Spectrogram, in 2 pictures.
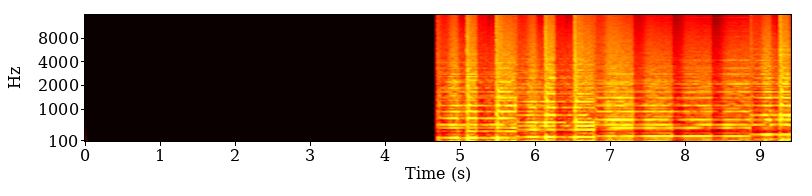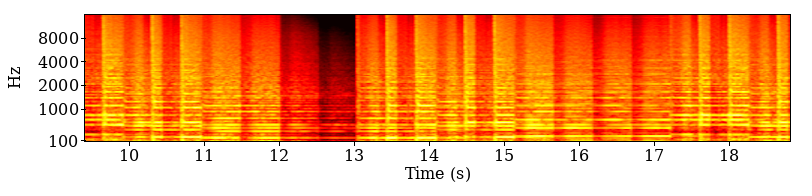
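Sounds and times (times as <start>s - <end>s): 
lead synth in F minor: 4.7s - 18.8s.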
